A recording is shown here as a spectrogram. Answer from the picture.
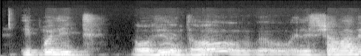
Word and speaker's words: Hippolyte: Ou então, você pronuncia direito esse Hipólito dele aqui? É Hippolyte. Hippolyte.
